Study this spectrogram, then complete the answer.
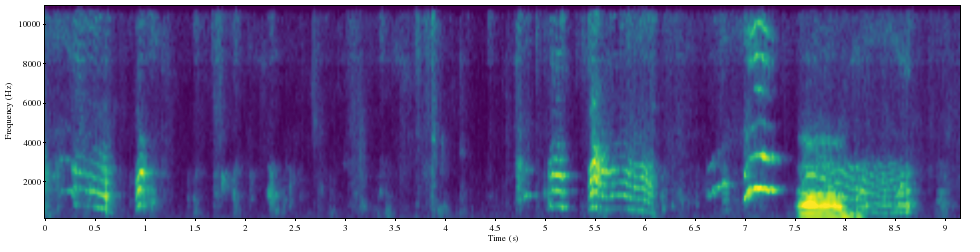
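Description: French bulldog puppy crying from hunger, with repeated thin, high whimpers and squeals in short bursts throughout, ending in a louder, longer wail close by.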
